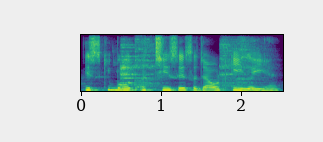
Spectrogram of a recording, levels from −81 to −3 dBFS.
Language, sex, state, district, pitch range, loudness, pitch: Hindi, female, Uttar Pradesh, Saharanpur, 225-255 Hz, -15 LUFS, 245 Hz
